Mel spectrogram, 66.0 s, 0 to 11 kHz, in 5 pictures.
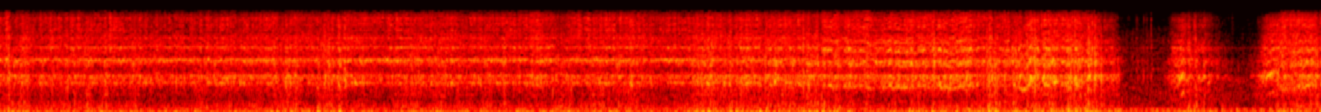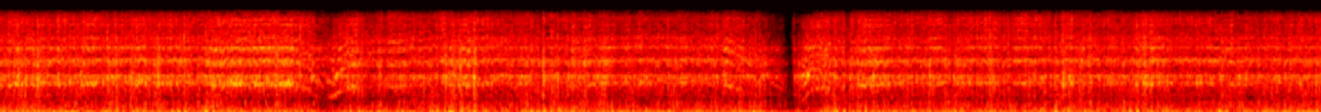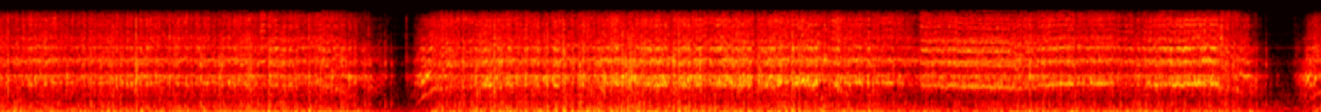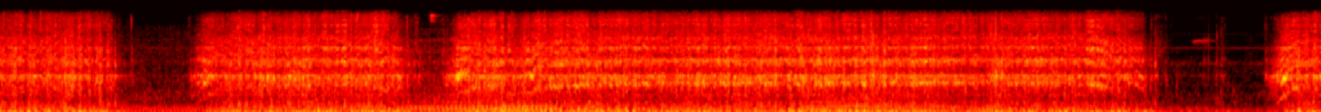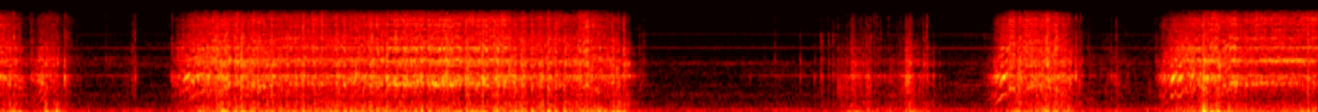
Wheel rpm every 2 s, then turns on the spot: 230, 230, 230, 230, 210, 90, 140, 220, 190, 230, 130, 230, 230, 230, 170, 150, 220, 230, 220, 110, 100, 150, 160, 230, 230, 90, 40, 140, 220, 90, 10, 50, 160.
58-60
